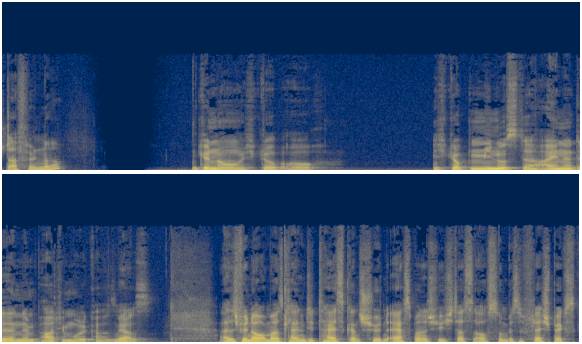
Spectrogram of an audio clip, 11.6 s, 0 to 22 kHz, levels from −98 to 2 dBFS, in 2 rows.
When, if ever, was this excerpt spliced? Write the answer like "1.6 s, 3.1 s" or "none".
8.6 s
